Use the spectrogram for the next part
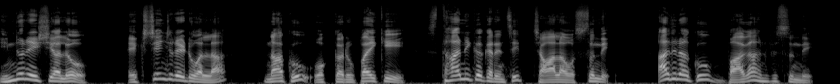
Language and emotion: Telugu, happy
